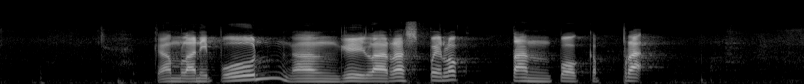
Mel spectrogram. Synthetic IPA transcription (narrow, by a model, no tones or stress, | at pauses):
kamlanipʊnŋaŋɡelaɾaspelɔk̚ | t̪anpɔkəpɾaʔ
